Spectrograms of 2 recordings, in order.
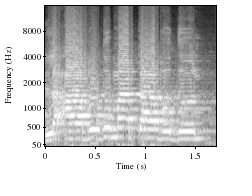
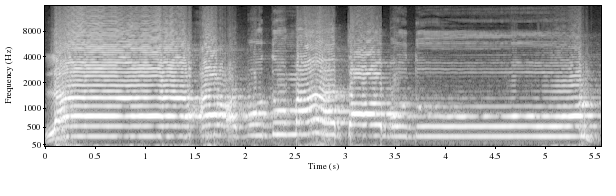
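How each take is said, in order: First: The vowel of the first word is cut short. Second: The vowel of the first word is drawn out long. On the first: The speaker will surely worship what they worship. The speaker calls it wrong. "লারে টানেন নাই" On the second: The speaker will never worship what they worship. The speaker calls it right. "এটা আমি শুদ্ধ পড়ছি।"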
